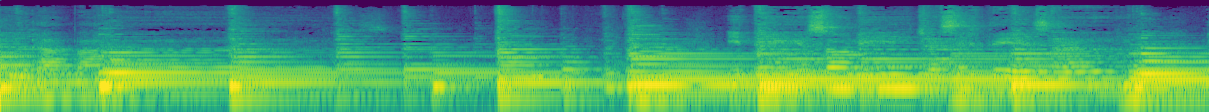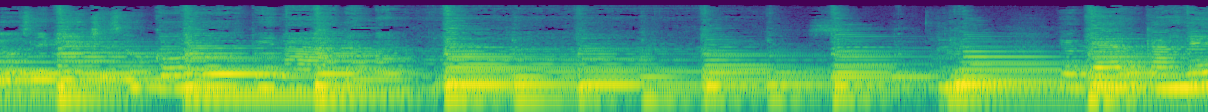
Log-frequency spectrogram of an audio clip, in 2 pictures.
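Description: Classical nylon-string guitar played with the fingers: a run of chords, each plucked sharply and left to ring and fade before the next.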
